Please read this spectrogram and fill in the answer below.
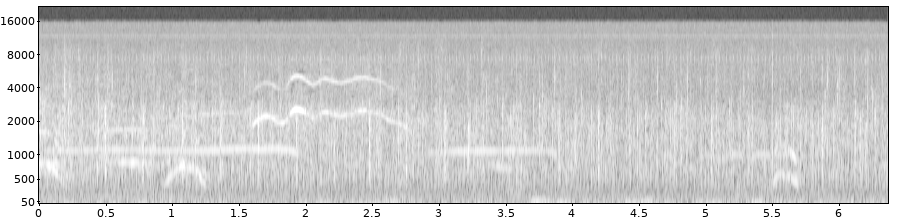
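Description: Faint, scattered applause from a small audience, with a few short high whistles heard among the clapping.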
